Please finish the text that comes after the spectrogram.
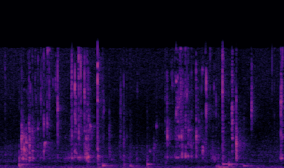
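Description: Hair clog remover liquid is poured down a sink drain, making quick irregular drips and splashes, light and close, with small gurgles between them.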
